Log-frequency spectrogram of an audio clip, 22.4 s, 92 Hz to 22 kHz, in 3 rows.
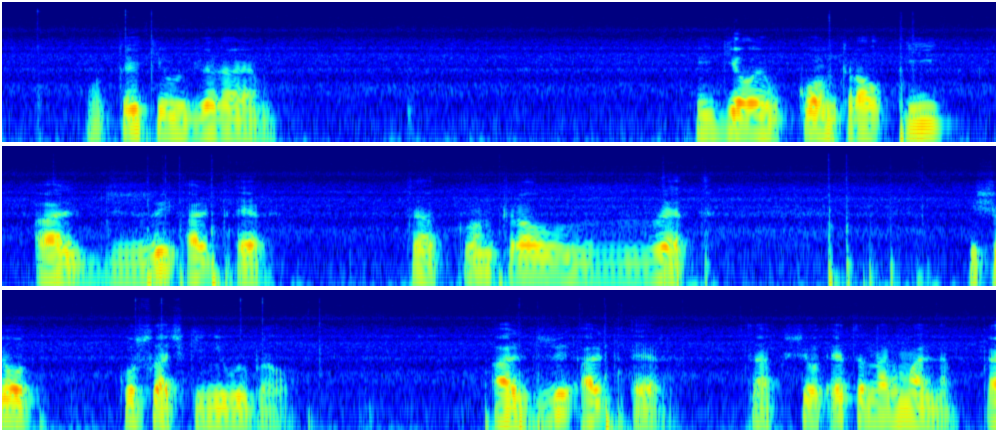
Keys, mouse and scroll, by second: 0.4-1.1 shift+drag, 6.7 ctrl+i, 8.6 alt+g, 9.1 alt+r, 12.5 ctrl+z, 13.9 ctrl+z, 16.0 shift+click, 16.7 shift+click, 18.9 alt+g, 19.5 alt+r.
